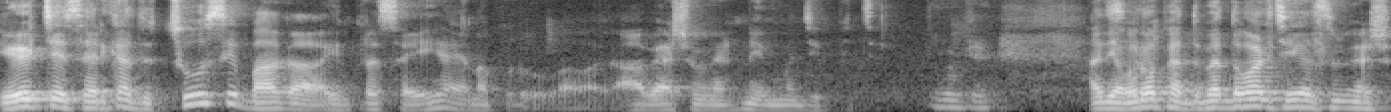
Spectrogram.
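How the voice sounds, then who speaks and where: A man's dark, mellow voice carries lively intonation and big swings in loudness. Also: medium pitch for a man. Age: 60s. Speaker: film actor. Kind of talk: interview answer.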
